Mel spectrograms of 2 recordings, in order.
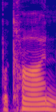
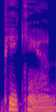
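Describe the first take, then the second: First: The first syllable does not sound like 'pee'. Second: The first syllable sounds like 'pee'. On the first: The speaker calls it right. "I say pecan" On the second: The speaker calls it wrong. "because a pecan you piss into"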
